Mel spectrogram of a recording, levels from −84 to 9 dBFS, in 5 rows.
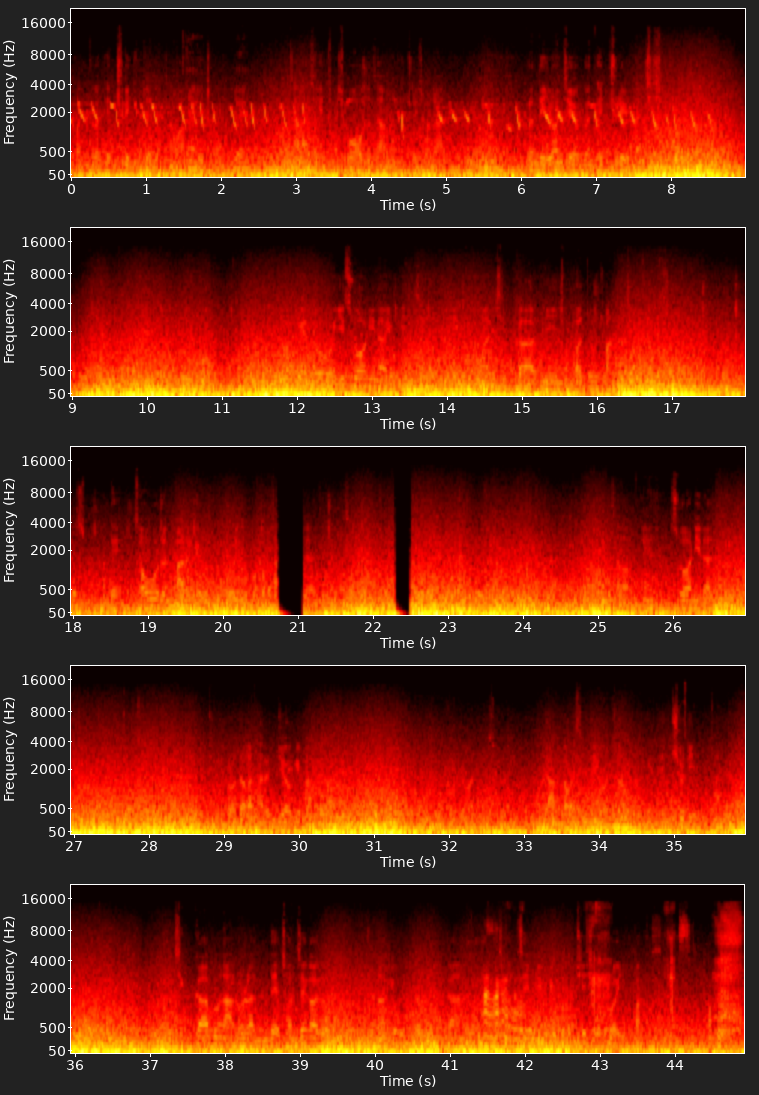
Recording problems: animal sounds; very loud; throughout; 1 dB above the speech
wind noise on the microphone; heavy; 5 dB above the speech
audio cutting out; at 21 s and at 22 s

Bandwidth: 15 kHz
